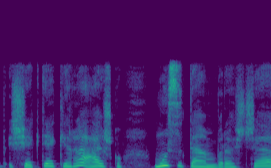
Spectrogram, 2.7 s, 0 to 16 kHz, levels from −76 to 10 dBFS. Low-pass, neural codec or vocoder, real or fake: 9.9 kHz; none; real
